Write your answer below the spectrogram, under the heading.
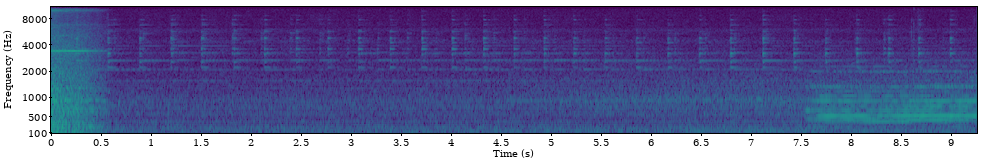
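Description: Train horn: a blast cuts off about half a second in, then a faint bell rings steadily about twice a second. The horn sounds again as a chord about seven and a half seconds in, held for about two seconds.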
